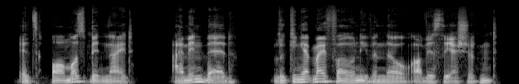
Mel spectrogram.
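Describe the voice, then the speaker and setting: The voice shows vocal fry and very wide pitch swings at a fairly quick pace, recorded very cleanly with a silent background and a dry, close sound with no echo. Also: man. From French-speaking Switzerland. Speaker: podcast host. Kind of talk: scripted narration.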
